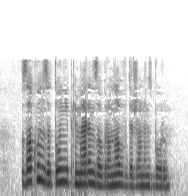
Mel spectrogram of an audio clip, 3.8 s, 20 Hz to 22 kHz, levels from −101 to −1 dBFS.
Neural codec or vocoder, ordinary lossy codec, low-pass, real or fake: none; AAC, 24 kbps; 7.2 kHz; real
